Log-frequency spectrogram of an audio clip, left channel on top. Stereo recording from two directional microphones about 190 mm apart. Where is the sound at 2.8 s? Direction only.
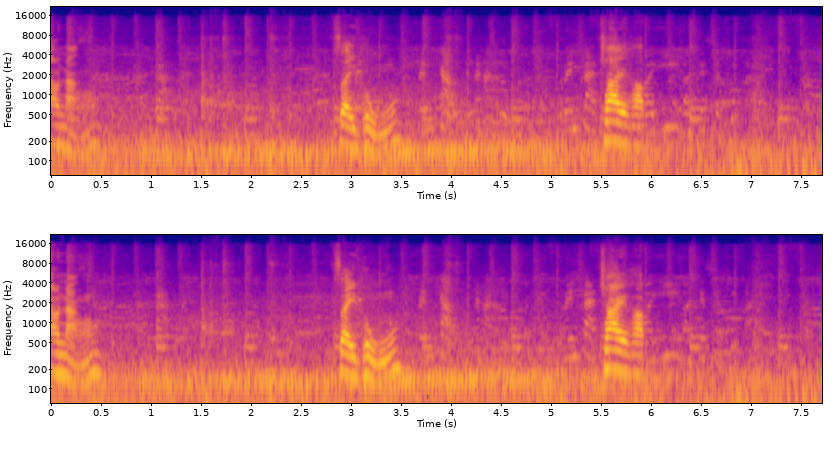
25° right (ahead or behind).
